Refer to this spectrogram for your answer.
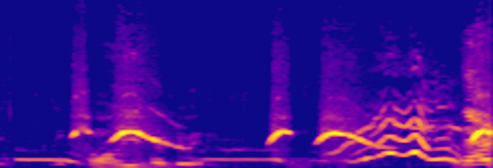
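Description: Two Shih Tzus howl together in high, wavering tones that rise and fall, their voices overlapping in bursts with short pauses between.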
